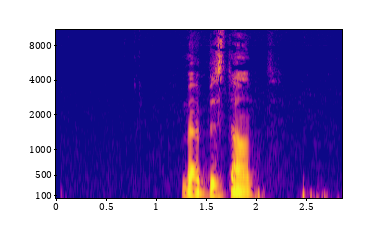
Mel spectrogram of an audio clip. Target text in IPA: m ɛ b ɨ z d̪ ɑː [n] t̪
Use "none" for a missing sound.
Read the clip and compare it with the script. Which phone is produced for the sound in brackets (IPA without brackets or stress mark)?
n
